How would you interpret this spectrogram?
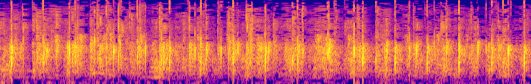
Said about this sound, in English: So again, I'd like to really give you a round of applause.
